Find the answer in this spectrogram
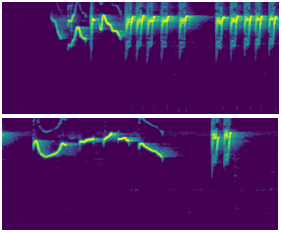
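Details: Kolibri wulung, or Van Hasselt's sunbird, delivering rapid chattering bursts: clusters of very high, sharp ticking notes alternating with a thin, looping whistled phrase, loud and close.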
